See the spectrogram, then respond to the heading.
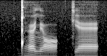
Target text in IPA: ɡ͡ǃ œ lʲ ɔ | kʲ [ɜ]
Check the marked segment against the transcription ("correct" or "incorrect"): incorrect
